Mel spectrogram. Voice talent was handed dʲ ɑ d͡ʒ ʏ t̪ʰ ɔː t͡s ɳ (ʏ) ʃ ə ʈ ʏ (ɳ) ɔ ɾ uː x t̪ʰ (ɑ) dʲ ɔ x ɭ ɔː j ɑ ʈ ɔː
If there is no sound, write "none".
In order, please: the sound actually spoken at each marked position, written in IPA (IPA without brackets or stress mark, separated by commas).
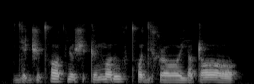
ʏ, n̪, ɔ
